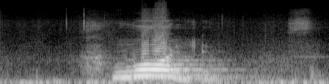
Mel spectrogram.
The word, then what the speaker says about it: moult: अब यहाँ पे देखिए एक और एक वर्ड है, लास्ट में बता देते हैं यहाँ पे MOULT, इसको क्या पढ़ेंगे मोल्ट, वही उच्चारण लगेगा मोल्ट।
